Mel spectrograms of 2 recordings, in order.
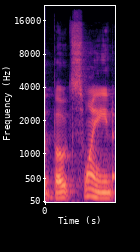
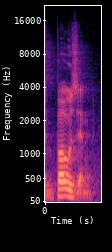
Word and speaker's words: boatswain: am fully aware that this word is not pronounced boatswain it's bozen i just want to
